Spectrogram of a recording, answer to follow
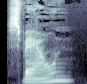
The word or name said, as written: sværgen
